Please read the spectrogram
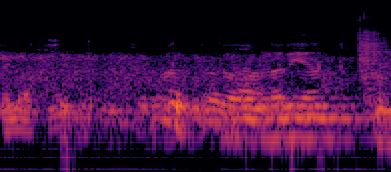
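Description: Indistinct speech from a low voice, too faint or unclear to make out.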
